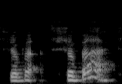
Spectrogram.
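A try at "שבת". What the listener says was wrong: Shabbat. The second one is Shabbat. It's a V.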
